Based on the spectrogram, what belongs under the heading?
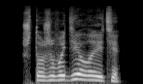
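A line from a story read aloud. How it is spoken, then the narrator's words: Exclaiming. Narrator (Russian): воскликнула она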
